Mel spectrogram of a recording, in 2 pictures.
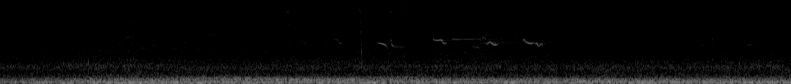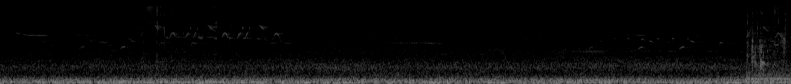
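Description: Small birds chirping in short, scattered calls over a steady low rumble, with a few faint clicks.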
